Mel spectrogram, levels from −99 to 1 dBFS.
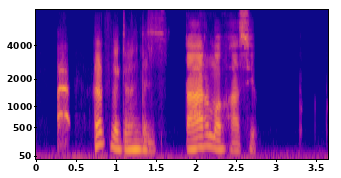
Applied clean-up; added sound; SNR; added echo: neural diffusion model UNIVERSE++.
